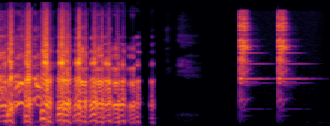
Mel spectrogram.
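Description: Glasses clink twice in a toast with a wine-and-cola cocktail, two bright, ringing taps that follow a stretch of chatter and laughter and then stand alone in near silence.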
